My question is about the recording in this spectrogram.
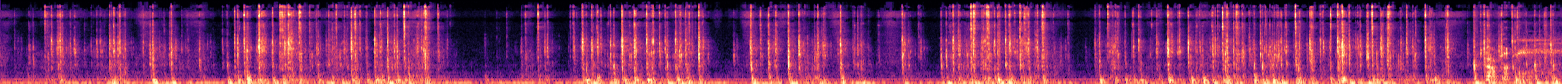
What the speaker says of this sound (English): I thought I could type and talk, but now I'm typing the words and I'm talking to y'all.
